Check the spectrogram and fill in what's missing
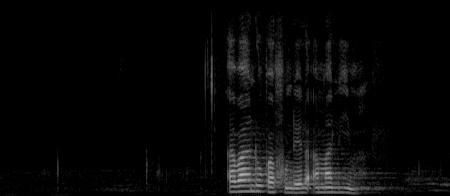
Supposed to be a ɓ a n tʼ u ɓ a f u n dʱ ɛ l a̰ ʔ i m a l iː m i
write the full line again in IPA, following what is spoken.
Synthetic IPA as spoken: a ɓ a n tʼ u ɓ a f u n dʱ ɛ l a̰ ʔ a m a l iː m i

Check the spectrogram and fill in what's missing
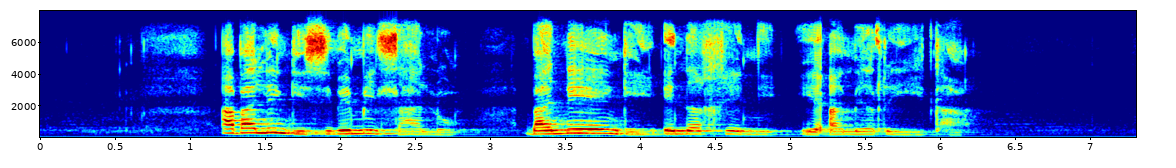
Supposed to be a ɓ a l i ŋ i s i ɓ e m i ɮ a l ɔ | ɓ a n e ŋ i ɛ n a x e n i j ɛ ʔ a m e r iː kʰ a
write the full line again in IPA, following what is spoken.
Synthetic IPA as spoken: a ɓ a l i ŋ i s i ɓ e m i ɮ a l ɔ | ɓ a n e ŋ i ɛ n a x e n i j ɛ ʔ a m e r iː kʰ a

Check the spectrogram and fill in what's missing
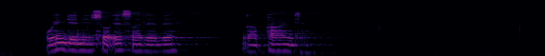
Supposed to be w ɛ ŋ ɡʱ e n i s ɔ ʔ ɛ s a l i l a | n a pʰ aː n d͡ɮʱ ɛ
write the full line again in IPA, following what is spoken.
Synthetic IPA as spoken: w ɛ ŋ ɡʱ e n i s ɔ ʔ ɛ s a l ɛ l ɛ | ŋ a pʰ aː n d͡ɮʱ ɛ

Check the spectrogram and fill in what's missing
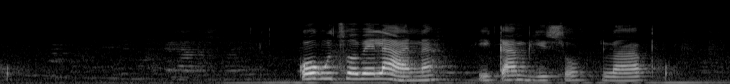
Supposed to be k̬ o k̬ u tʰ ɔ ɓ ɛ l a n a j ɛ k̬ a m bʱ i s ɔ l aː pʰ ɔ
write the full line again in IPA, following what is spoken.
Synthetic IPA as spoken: k̬ o k̬ u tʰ ɔ ɓ ɛ l a n a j i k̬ a m bʱ i s ɔ l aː pʰ ɔ

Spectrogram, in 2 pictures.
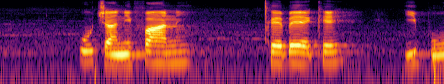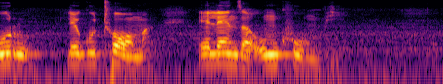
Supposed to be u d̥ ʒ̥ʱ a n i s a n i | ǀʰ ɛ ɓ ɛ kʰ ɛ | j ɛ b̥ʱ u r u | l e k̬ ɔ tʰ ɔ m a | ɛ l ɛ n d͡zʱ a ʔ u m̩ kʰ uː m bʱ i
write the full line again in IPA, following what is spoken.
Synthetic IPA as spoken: u d̥ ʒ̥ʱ a n i f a n i | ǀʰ ɛ ɓ ɛ kʰ ɛ | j i b̥ʱ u r u | l e k̬ u tʰ ɔ m a | ɛ l ɛ n d͡zʱ a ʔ u m̩ kʰ uː m bʱ i

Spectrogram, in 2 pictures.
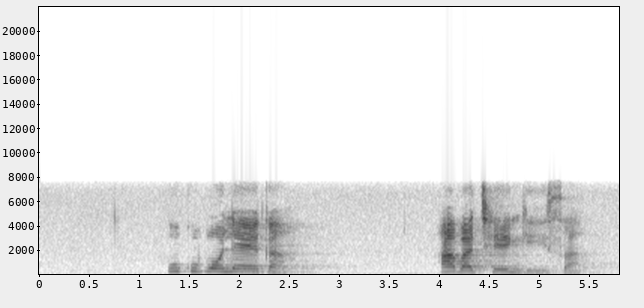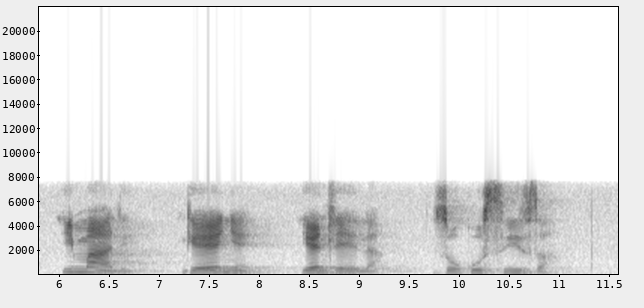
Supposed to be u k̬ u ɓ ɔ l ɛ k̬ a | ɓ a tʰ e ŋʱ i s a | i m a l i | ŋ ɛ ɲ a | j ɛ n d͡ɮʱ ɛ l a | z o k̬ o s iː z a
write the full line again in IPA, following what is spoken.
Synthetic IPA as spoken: u k̬ u ɓ ɔ l ɛ k̬ a | ɓ a tʰ e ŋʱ i s a | i m a l i | ŋ ɛ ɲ ɛ | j ɛ n d͡ɮʱ ɛ l a | z o k̬ u s iː z a

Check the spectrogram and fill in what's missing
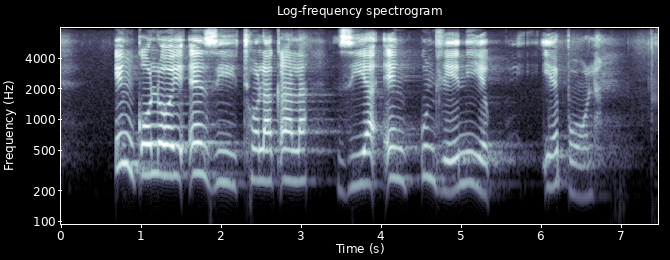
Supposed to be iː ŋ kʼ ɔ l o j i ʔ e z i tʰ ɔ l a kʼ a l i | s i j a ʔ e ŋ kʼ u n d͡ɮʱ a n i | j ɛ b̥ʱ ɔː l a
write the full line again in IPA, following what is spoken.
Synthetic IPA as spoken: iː ŋ kʼ ɔ l o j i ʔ e z i tʰ ɔ l a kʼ a l a | z i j a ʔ e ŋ kʼ u n d͡ɮʱ e n i | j ɛ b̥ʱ ɔː l a

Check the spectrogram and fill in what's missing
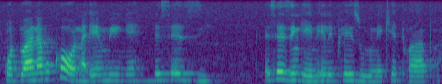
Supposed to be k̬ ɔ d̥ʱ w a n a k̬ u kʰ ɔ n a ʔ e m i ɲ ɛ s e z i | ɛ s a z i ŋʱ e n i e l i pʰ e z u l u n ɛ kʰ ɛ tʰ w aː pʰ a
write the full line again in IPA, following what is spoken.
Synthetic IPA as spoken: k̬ ɔ d̥ʱ w a n a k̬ u kʰ ɔ n a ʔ e m i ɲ ɛ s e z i | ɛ s e z i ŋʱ e n i e l i pʰ e z u l u n ɛ kʰ ɛ tʰ w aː pʰ a

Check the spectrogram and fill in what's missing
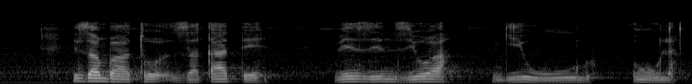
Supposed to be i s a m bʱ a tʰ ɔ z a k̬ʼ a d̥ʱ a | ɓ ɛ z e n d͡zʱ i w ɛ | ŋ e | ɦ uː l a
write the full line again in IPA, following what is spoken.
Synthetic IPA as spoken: i z a m bʱ a tʰ ɔ z a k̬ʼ a d̥ʱ ɛ | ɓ ɛ z e n d͡zʱ i w a | ŋ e | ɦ uː l a

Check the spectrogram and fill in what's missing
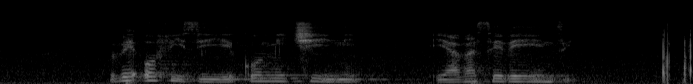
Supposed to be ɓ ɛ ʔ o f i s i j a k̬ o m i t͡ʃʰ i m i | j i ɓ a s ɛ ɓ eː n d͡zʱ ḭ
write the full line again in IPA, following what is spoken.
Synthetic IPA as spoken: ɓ ɛ ʔ o f i s i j ɛ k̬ o m i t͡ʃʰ i n i | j a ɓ a s ɛ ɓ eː n d͡zʱ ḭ

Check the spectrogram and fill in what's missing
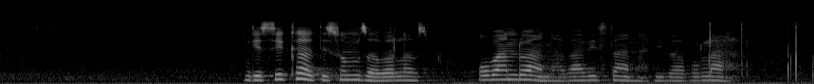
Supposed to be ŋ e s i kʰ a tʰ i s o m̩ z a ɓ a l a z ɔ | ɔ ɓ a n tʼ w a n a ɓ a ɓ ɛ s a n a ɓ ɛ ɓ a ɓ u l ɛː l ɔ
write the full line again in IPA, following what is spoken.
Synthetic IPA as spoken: ŋ e s i kʰ a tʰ i s o m̩ z a ɓ a l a z ɔ | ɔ ɓ a n tʼ w a n a ɓ a ɓ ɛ s a n a ɓ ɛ ɓ a ɓ u l aː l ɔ

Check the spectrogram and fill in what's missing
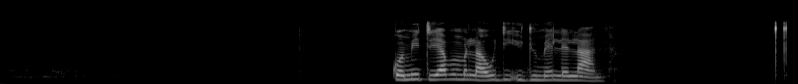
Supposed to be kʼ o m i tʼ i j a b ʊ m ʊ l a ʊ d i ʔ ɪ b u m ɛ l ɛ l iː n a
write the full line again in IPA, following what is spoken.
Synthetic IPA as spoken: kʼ o m i tʼ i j a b ʊ m ʊ l a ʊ d i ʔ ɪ d u m ɛ l ɛ l aː n a

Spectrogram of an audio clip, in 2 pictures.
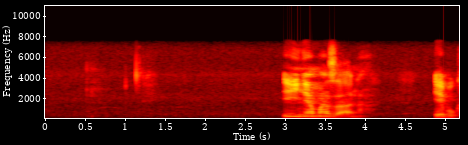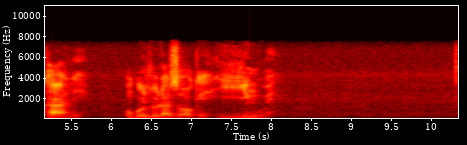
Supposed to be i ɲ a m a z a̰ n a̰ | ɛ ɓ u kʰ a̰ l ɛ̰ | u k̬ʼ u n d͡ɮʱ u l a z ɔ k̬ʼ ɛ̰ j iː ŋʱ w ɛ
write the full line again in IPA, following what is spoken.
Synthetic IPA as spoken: i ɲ a m a z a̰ n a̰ | e ɓ u kʰ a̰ l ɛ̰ | u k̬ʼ u n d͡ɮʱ u l a z ɔ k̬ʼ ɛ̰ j iː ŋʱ w ɛ

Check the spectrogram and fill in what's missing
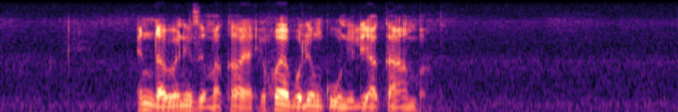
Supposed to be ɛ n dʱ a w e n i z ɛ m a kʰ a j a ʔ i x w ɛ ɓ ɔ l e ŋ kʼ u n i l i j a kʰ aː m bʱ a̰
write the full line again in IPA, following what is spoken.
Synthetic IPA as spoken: ɛ n dʱ a w e n i z ɛ m a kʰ a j a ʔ i x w ɛ ɓ ɔ l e ŋ kʼ u n i l i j a kʰ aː m bʱ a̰

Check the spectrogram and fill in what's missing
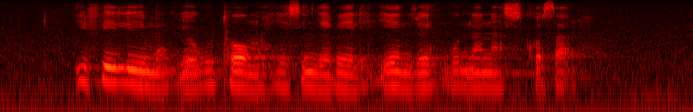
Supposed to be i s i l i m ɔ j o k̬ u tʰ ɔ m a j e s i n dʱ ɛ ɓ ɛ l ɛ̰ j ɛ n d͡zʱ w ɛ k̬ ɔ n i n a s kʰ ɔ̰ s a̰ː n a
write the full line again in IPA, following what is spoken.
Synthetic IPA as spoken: i f i l i m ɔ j o k̬ u tʰ ɔ m a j e s i n dʱ ɛ ɓ ɛ l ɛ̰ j ɛ n d͡zʱ w ɛ k̬ u n a n a s kʰ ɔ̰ s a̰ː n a

